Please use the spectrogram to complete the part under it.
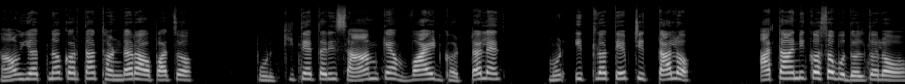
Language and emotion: Goan Konkani, disgusted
